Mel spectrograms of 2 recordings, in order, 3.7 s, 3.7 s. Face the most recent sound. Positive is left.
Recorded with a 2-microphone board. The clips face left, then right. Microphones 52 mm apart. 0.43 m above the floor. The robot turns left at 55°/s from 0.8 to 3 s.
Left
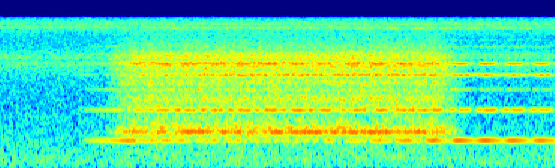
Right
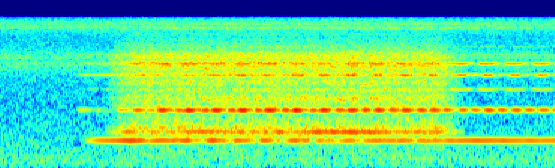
turn(degrees=-160)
